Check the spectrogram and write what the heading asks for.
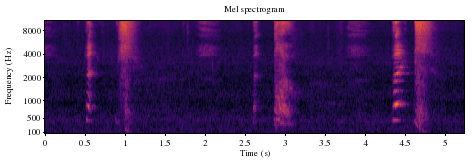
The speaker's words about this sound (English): Bless you.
